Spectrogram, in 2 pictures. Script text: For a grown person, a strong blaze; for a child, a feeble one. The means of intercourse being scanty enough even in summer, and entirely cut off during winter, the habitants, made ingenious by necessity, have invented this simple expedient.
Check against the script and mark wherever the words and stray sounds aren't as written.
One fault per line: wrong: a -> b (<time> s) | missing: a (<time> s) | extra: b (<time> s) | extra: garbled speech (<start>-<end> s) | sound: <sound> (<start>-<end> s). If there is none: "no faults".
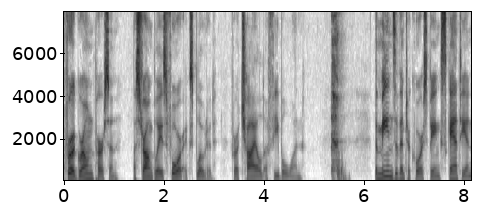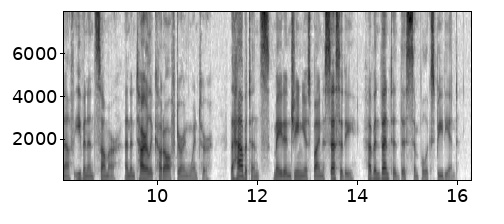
extra: four exploded (2.0 s)
sound: cough (5.3-5.8 s)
